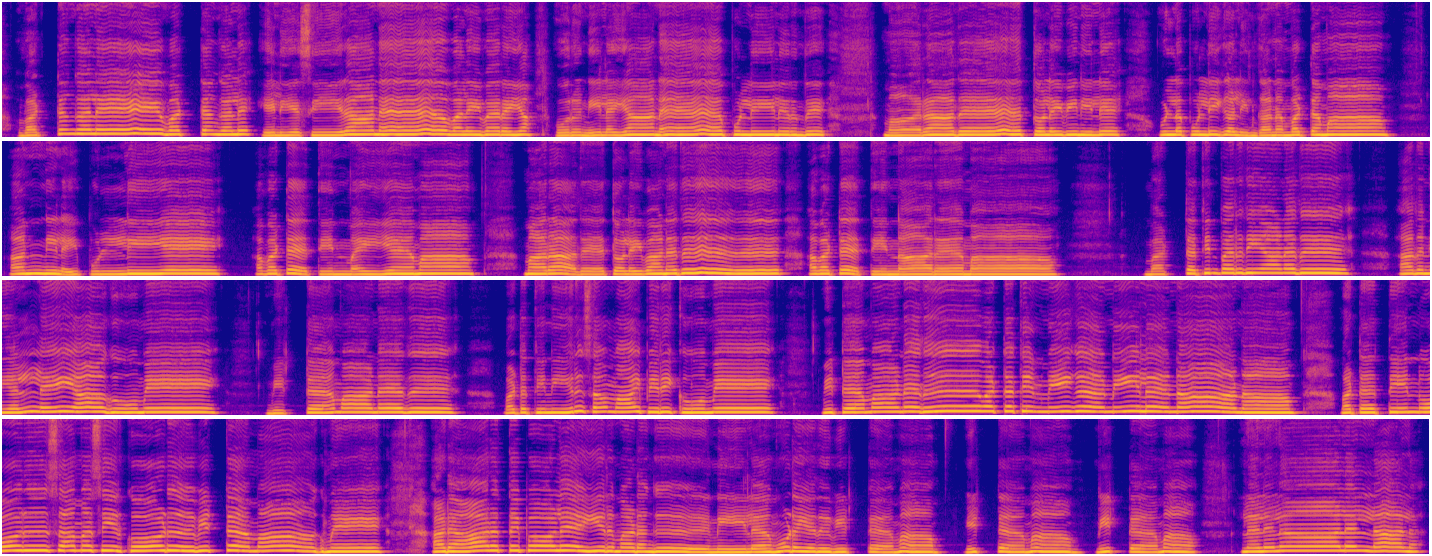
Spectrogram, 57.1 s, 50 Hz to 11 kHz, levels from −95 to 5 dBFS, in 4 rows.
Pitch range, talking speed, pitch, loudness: 270-330 Hz, 55 wpm, 290 Hz, -11 LUFS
